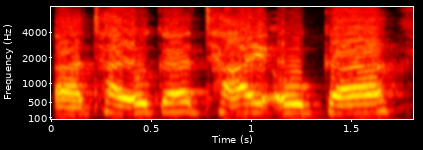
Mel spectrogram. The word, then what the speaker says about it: Tyoka: I'm going to put it out there again, Tokatha, and it's 3 syllables for Tyoka, and it's names that you'll never ever forget, so there you have it.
